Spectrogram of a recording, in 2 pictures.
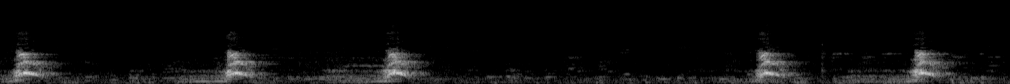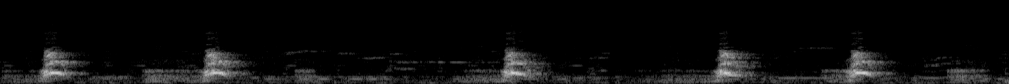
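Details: Pet dog Buster barks while playing with a katydid: ten short, punchy barks, mostly separate and spaced roughly every one and a half to three seconds, with a longer pause midway and a faint low hum behind.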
